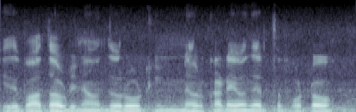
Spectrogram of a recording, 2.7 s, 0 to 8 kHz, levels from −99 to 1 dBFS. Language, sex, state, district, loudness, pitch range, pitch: Tamil, male, Tamil Nadu, Namakkal, -18 LUFS, 95-100 Hz, 95 Hz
